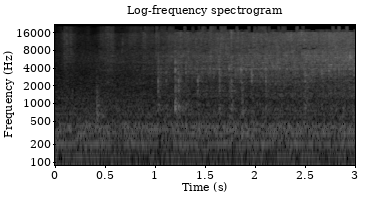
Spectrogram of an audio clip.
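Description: Butter sizzles in a hot crepe pan, a faint, steady hiss with a few soft crackles and light scraping, growing slightly louder toward the end.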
